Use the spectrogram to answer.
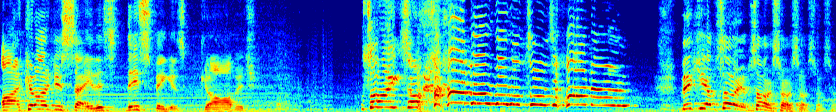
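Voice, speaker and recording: Over music in the background, a man talks at a moderate pace with audible room echo. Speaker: sim racing streamer. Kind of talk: live gameplay commentary. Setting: live stream. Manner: animated.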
